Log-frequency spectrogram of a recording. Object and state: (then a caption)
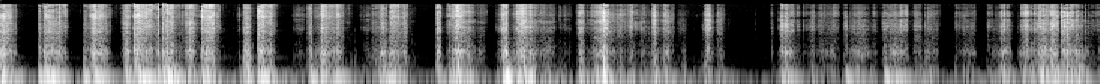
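Dry floral foam scraped in a silicone ear. An earpick scrapes dry floral foam packed into the canal of a left silicone elf ear. Short, dry, crackly scratching strokes come in quick bursts with brief gaps and a near-silent pause around five seconds. The texture is crisp and bright over a soft low rumble.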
